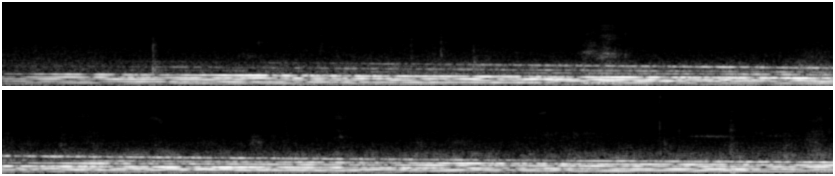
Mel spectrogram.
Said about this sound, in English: there are also auditory illusions. So this is one of my favorite ones. It's called the Shepard Rissé tones. It's probably a sound that you've heard before. I'll just play it.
